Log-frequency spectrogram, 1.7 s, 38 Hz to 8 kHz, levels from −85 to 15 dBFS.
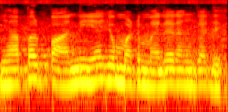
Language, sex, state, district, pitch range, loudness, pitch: Hindi, male, Uttar Pradesh, Varanasi, 140-160 Hz, -13 LUFS, 150 Hz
